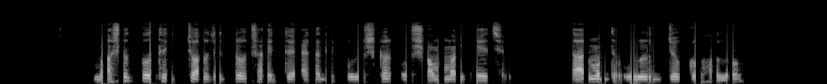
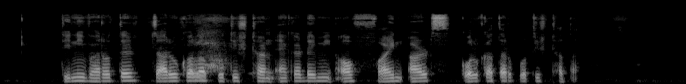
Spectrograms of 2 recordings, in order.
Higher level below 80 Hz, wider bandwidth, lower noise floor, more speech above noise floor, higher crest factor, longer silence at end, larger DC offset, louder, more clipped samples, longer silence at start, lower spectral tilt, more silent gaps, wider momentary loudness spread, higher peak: first, -58 dBFS vs -72 dBFS; second, 7.8 kHz vs 11.5 kHz; first, under -90 dBFS vs -71 dBFS; first, over 63 dB vs 41 dB; about the same, 22 dB vs 22 dB; second, 0.85 s vs 1.1 s; neither; first, -27 LUFS vs -30 LUFS; neither; first, 0.95 s vs 0.6 s; about the same, -4.5 dB/octave vs -4 dB/octave; first, 3.11-3.15 s, 3.41-3.47 s, 5.12-5.72 s, 6.64-6.68 s vs none; second, 7 LU vs 14 LU; first, -6 dBFS vs -10 dBFS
